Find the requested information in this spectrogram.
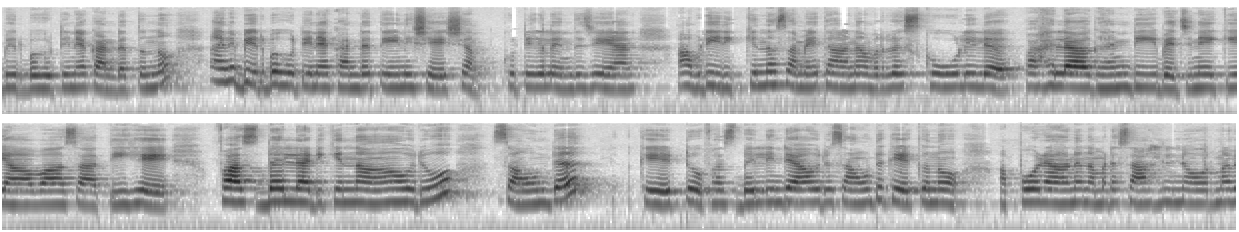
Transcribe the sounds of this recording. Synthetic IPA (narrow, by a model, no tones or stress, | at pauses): biːrbɐɦuʈːine̞kɐɳɖet̪ːunːu | ɐŋːɐnebirbɐɦuʈːine̞kɐɳɖet̪ːiɐniɕe̞ːʂɐmkuʈːiɣɐɭe̞nd̪ɨt͡ɕe̞jːaːn | ɐʋiɽeiɾikʲːunːɐsɐmɐjɐt̪ːaːɳɨɐʋɐɾuɽe̞skuːɭilpɐɦɐlaːɡʱɐnɖibe̞d͡ʑɐneːkʲːiaːʋaːsaːt̪iɦe | fɐsbelːɐɽikʲːunːɐːo̞ɾu | sɐwɳɖɨ | ke̞ːʈːufɐsbelːinde̞aːo̞ɾusɐwɳɖɨke̞ːʈːunːo | ɐpːo̞ːɭaːɳɨnɐmːuɽe̞saːɦilnoːrmɐʋ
